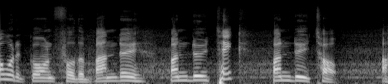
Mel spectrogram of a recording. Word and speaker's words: Bundu Tech: earlier in the video someone from bundu Tech contacted me saying I'm not pronouncing it correctly I'm can do an abundance and it's Bundaberg is b-u-n-d-a and I think I've been saying bunder Tech Bunda Tech bundle top or something but he says he's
